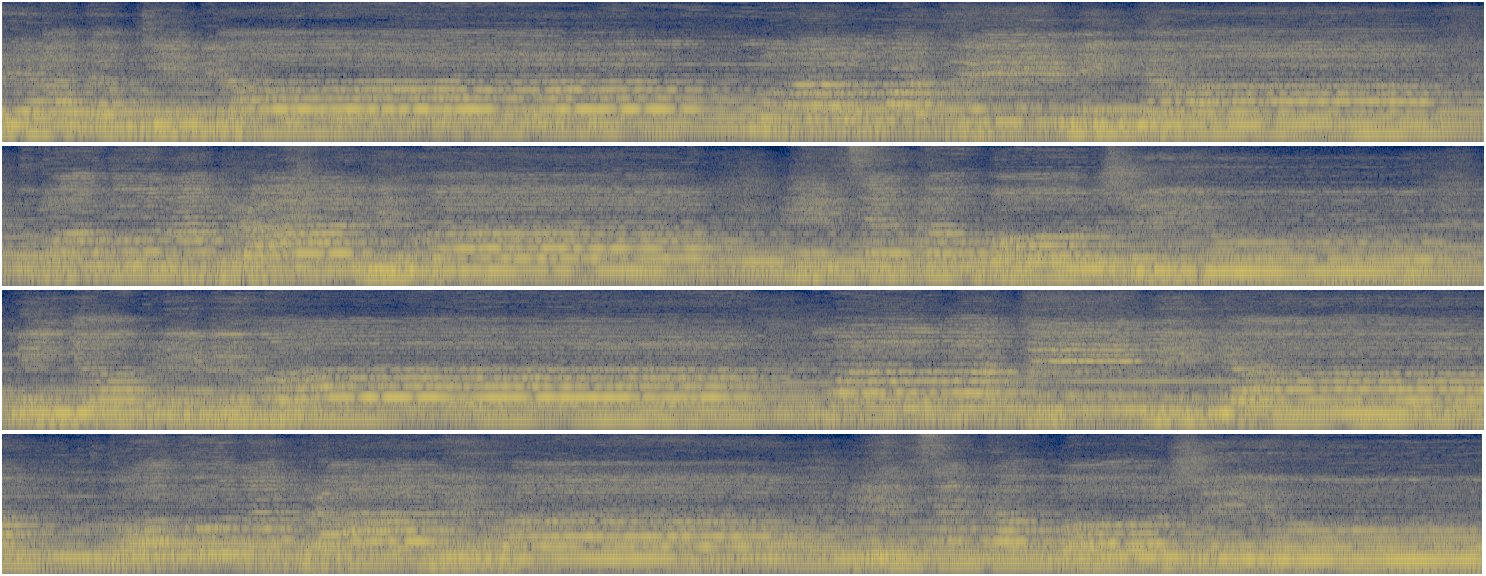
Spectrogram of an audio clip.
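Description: Music: a spiritual song sung by several voices together on long held notes, over a steady low accompaniment.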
